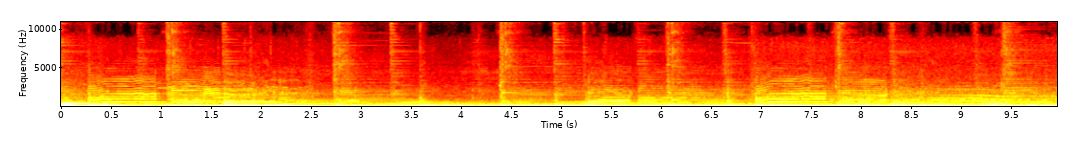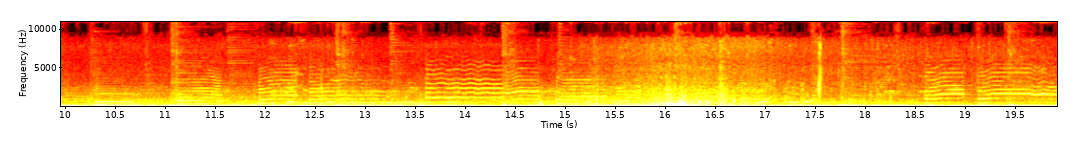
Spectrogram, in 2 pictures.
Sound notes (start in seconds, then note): 0.9 cheering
